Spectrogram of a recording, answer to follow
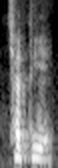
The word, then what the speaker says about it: क्षत्रिय: का हिंदी भाषा का एंड इसको हम लिखते हैं के एस H plus T आर वाई ए क्षत्रिय अब आप कहोगे कि इसमें के साइलेंट है अगर हम यही यही शब्द कोई इंग्लिश पर्सन पढ़ेगा तो वह समझेगा इसमें के साइलेंट है क्योंकि क्षत्रिय बोल सकता है वो उसको जबकि हम जानते हैं कि हमारा एक ही अक्षर इन तीनों के कॉमिनेशन से बनता है इसी तरह से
